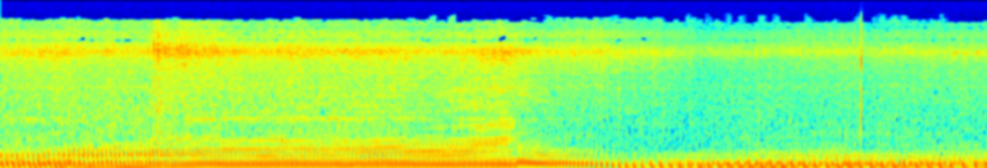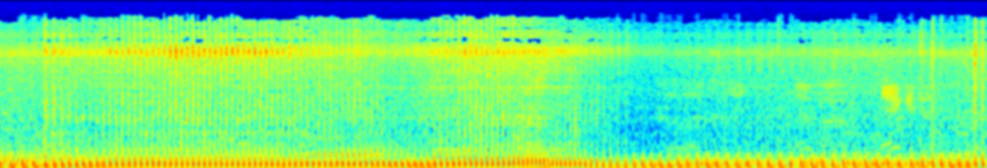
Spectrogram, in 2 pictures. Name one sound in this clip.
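Tyres churn and splash through thick mud.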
